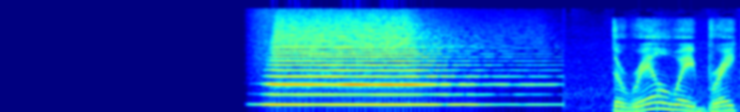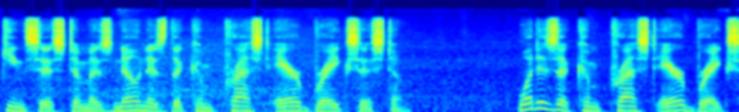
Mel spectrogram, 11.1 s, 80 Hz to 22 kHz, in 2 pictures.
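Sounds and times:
locomotive air horn blast: 1.9 - 4.3.

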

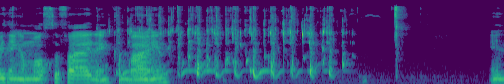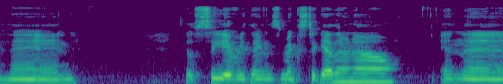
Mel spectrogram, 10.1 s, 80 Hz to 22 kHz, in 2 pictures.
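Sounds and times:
liquid sloshing in a jar: 1.0 - 3.7.

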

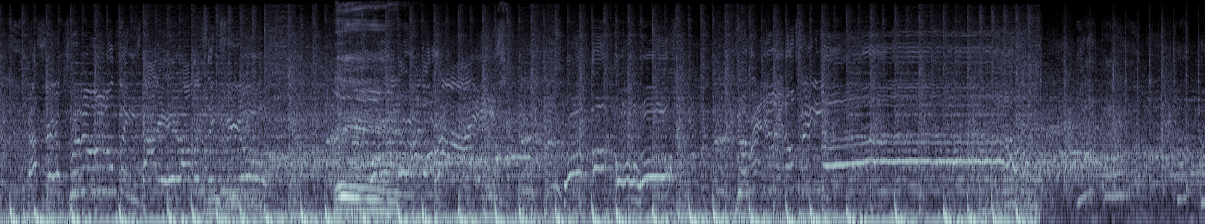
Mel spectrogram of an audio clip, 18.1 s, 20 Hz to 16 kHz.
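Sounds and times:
drums steady beat: 0.1 - 15.6.

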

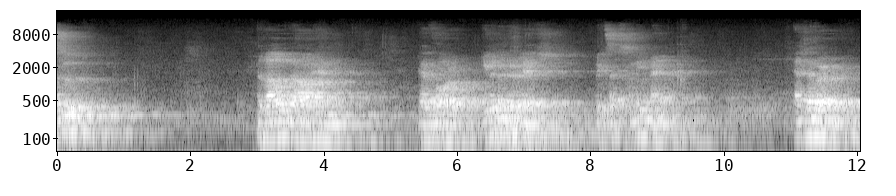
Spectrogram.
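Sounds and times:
man chanting: 3.0 - 4.3, 5.4 - 7.5, 8.1 - 9.5, 11.1 - 11.8.

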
